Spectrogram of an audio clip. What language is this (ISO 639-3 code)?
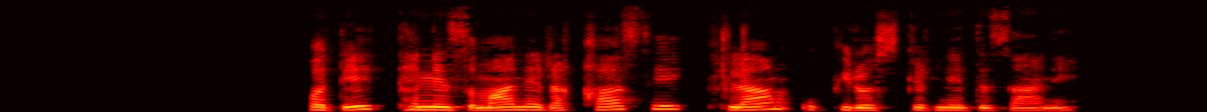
kur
